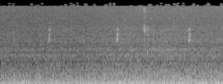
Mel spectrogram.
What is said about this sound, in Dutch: En ehm, ik moet even wachten op een, eh, op een hele rij auto's.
